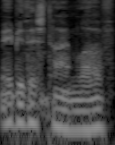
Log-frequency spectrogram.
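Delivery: softly murmured. Narrator voicing a woman speaking to a half-living body, murmured. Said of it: "she murmured to the half-living body".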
